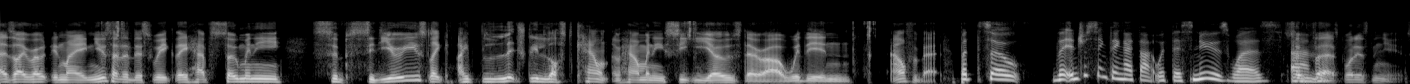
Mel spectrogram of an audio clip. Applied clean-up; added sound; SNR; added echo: neural mask model Resemble Enhance denoiser.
